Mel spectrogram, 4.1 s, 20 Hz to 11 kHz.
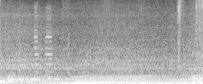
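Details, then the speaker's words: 2020 Chevrolet Corvette C8, about 8000 miles, code P0700 stored, pulling away stuck in third gear in drive: engine note climbs and holds high with no upshift; transmission fault, revving without upshift. "Jesus. Shift, man. Come on, shift."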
